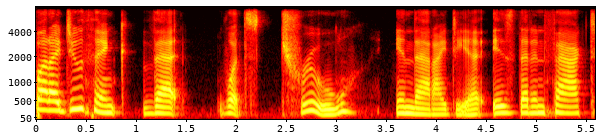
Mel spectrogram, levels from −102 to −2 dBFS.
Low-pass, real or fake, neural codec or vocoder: 7.2 kHz; real; none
